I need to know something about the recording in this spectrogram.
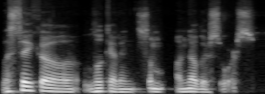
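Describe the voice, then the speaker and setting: A man's voice: medium pitch, normal speed, mellow, no room sound. A man hosting a casual news commentary show, exasperated and emphatic as he rephrases his points.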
